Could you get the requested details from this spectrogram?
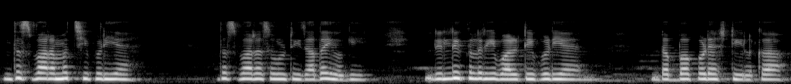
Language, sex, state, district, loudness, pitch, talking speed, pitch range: Hindi, female, Rajasthan, Churu, -13 LUFS, 245 Hz, 175 wpm, 225-255 Hz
